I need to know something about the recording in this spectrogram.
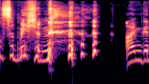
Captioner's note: laughs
